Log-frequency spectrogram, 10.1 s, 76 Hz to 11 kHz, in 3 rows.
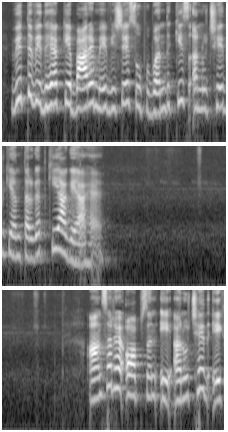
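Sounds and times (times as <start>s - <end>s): stylus scratching on tablet: 5.5s - 7.5s.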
